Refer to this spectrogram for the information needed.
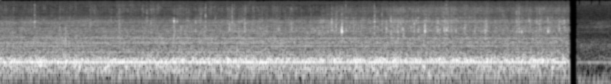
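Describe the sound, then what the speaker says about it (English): A pool pump drives a Bestway pool vacuum with a steady, close mechanical hum and a low whir. It runs evenly until it cuts off abruptly near the end, leaving a quieter background. "now that we've got everything hooked up, we can turn our pump on"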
